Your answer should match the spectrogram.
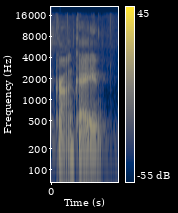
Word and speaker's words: Cronkite: Cronkite? – I think so. – I don't know how to say his name. – It's Cronkite.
